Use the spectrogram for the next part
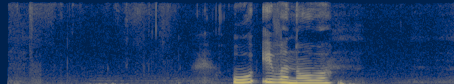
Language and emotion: Russian, neutral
